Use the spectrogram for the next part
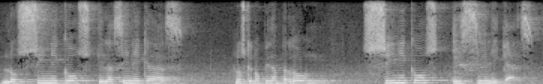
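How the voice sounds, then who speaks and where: A Mexican man in his fifties preaches to a live audience with a mellow, warm tone and slightly raised pitch. He tells lively stories full of rhetorical questions and acts out other people's voices. The sound carries in a roomy hall with faint ambience behind it. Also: a little hiss or hum. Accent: Mexican Spanish. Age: 50s. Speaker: priest. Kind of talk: conference talk to a live audience.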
